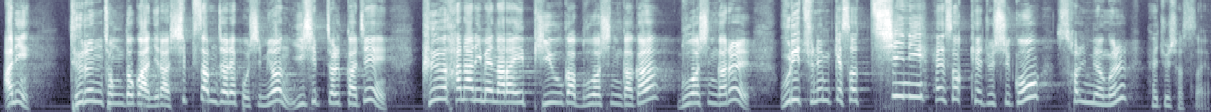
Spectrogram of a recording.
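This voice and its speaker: A man's voice: extremely high pitch, lively intonation, normal speed, bright, forceful tone. A man preaching a Sunday sermon as pastor, emphatic and questioning the congregation directly. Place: church sanctuary.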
